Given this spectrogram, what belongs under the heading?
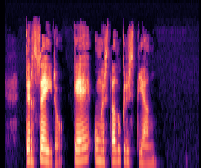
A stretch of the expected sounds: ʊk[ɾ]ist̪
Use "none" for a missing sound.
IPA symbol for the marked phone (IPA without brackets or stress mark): ɾ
